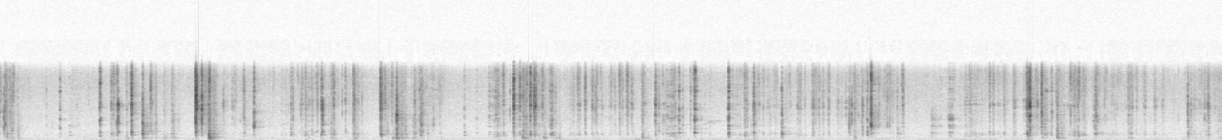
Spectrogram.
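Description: A hand-held, solid, translucent amber rectangular glycerin bar soap is shaved with a utility knife blade, and thick flakes fall onto a woven mat. Many quick, bright, crisp scraping and crackling cuts come in an uneven patter, with sharper bursts standing out above a quiet background and little low end.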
